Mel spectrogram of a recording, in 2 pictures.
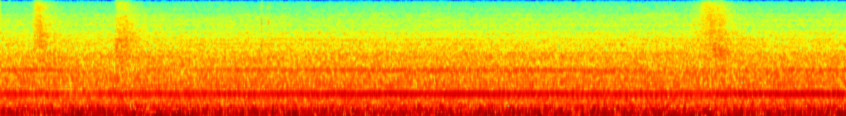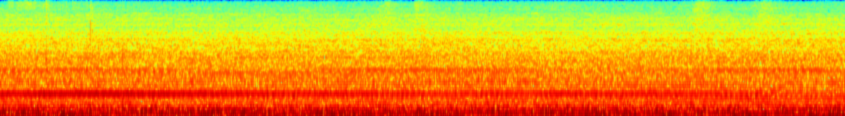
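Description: Steady background machine hum: a low rumble with a constant mid-pitched tone, and a few faint clicks.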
